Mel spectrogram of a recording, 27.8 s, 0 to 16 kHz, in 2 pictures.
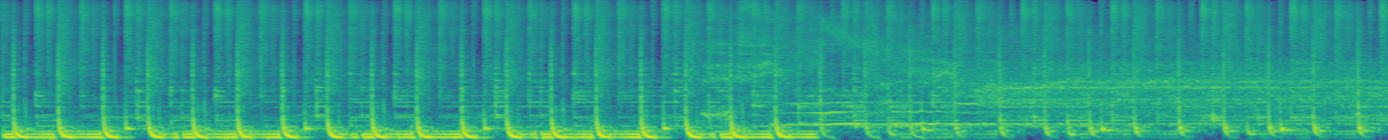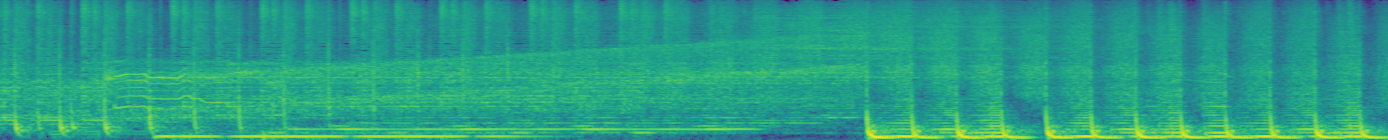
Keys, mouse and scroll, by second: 2.2-3.8 typing, 5.5 click, 10.8-13.1 typing, 14.2-16.8 typing, 18.6-27.7 drag.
